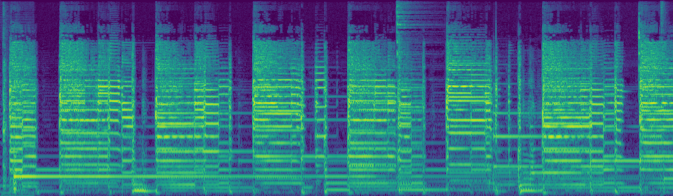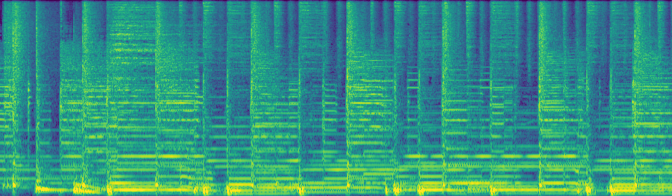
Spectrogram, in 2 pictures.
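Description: A classic rock song plays with no talking: a choppy, distorted electric guitar riff opens, then bass and steady drums join halfway through for a full, loud band groove.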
